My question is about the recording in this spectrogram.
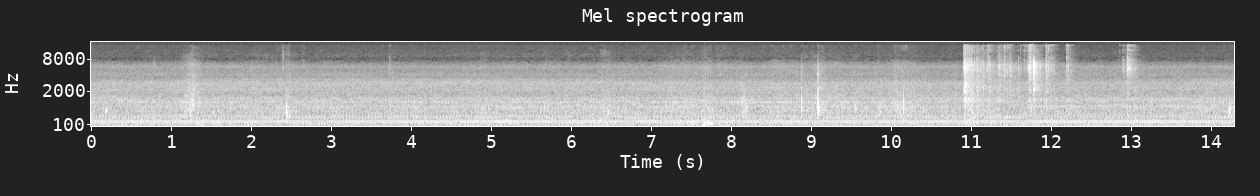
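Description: Quiet room with a steady electrical hum, over which hands handle and smooth fabric on a table, giving a few faint taps and rustles, with a short cluster of rustles near the end.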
